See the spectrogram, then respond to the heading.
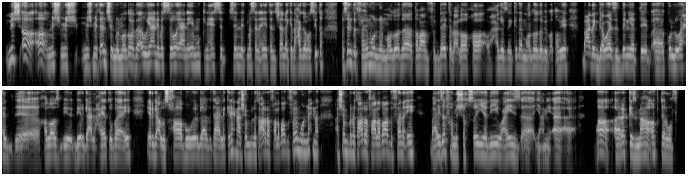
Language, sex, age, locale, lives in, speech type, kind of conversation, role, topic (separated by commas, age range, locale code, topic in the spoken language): Arabic, male, 20-24, ar-EG, Egypt, conversation, advice, advisor, إزاي أقدر أوفّق بين علاقة عاطفية وصداقة مقرّبة وأنا حاسس بضغط منهم؟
